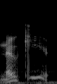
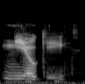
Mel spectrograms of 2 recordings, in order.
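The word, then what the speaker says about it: gnocchi: good oh yeah noi is it Noki it's noi noi okay I don't know how I was supposed to know I supposed to pronounce it that way you're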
